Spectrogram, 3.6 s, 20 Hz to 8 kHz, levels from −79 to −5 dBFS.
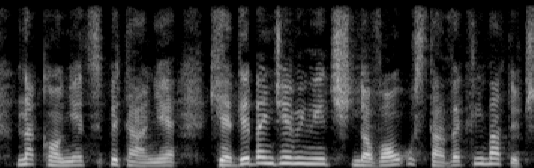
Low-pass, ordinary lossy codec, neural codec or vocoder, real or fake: none; none; codec, 16 kHz, 8 kbps, FreqCodec, smaller model; fake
